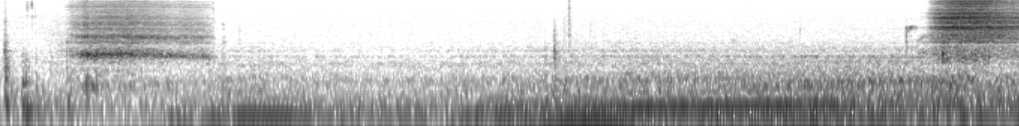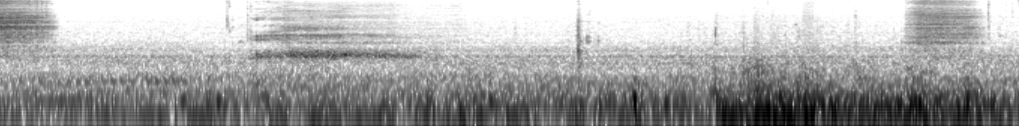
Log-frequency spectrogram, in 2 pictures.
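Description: Car rumbling, heard from inside the cabin, growing louder and rising in pitch as it gathers speed. Three sharp intakes of breath cut through it: about half a second in, about five seconds in, and about six and a half seconds in.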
